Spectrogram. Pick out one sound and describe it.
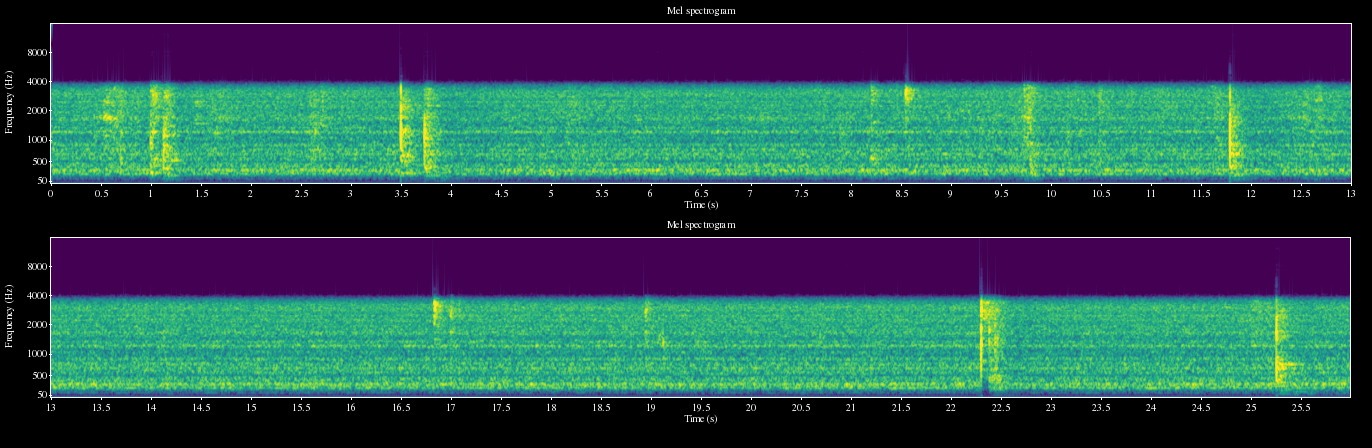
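Metal parts clink and knock against each other.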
